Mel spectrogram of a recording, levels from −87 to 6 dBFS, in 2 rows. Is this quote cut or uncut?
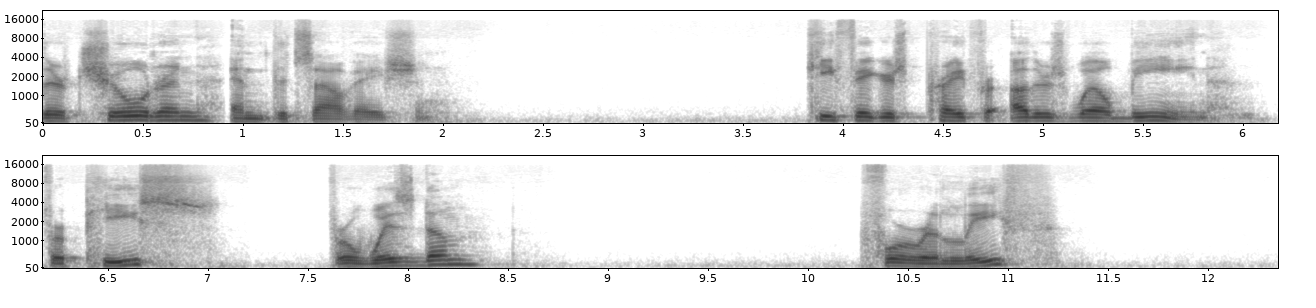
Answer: cut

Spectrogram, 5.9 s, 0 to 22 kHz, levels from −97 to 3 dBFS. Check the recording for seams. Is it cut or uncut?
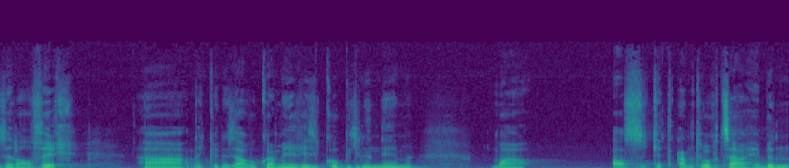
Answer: uncut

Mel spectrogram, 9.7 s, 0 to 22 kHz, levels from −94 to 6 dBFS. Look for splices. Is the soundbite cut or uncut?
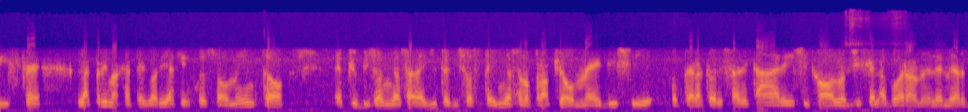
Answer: cut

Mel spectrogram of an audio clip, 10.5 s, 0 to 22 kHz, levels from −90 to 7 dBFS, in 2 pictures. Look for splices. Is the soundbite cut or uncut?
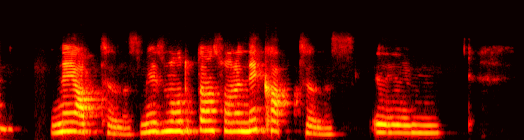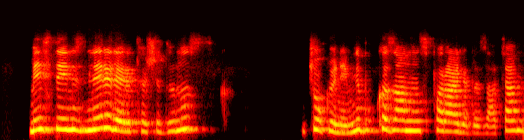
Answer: uncut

